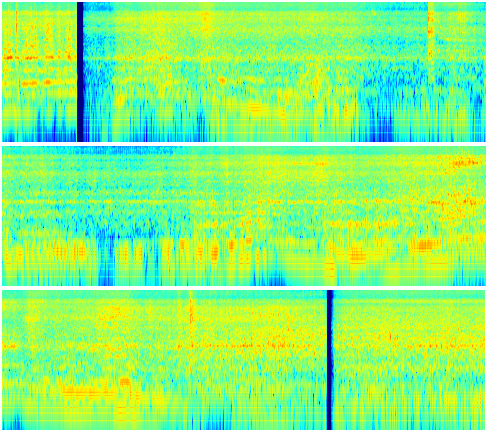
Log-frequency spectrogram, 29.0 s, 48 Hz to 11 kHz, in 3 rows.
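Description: Off-road 4x4 engines being revved hard on a rough trail, the engine note climbing and falling again and again as the throttle is blipped and held. The sound drops out briefly twice.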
